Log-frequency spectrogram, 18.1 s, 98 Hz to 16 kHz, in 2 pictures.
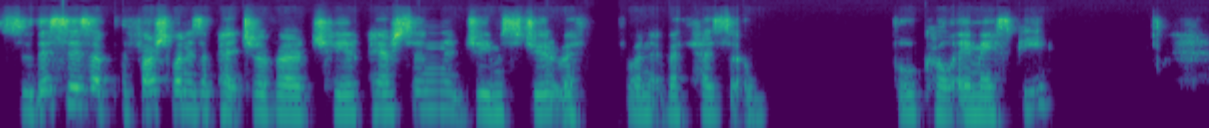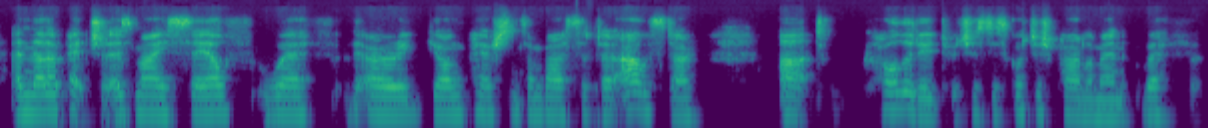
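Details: Stuttering (stammering) in a 43-year-old woman with a real, lifelong speech problem present since age three.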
